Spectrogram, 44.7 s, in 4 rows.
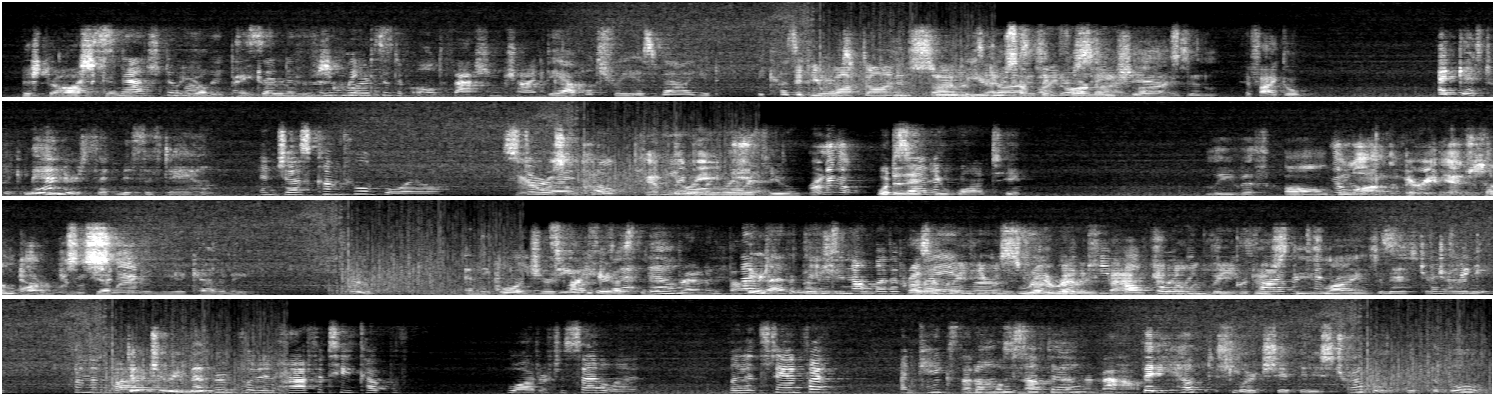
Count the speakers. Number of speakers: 10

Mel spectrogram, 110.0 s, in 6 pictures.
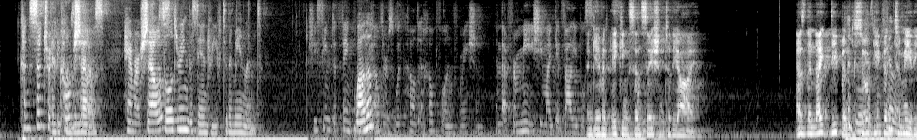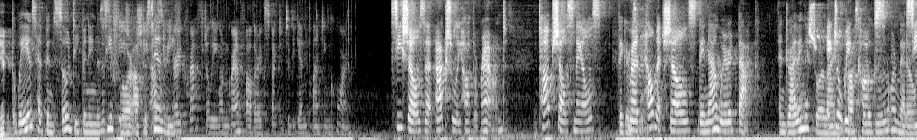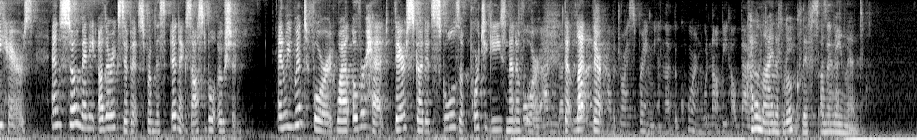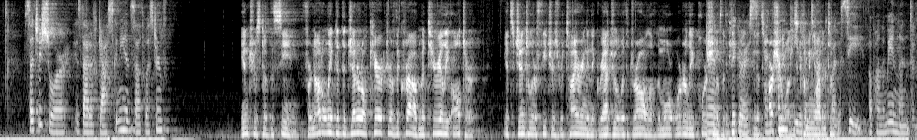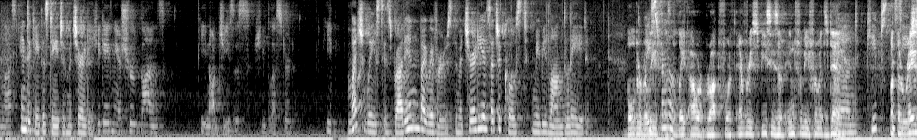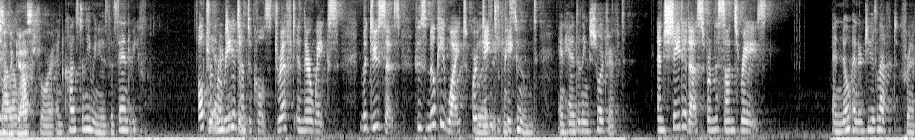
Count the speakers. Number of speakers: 4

